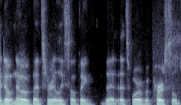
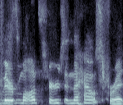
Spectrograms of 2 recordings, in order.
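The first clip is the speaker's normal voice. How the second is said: put-on stoner cartoon voice, pitched higher; 12 semitones higher than usual. Showing an impression done earlier this week: Shaggy from Scooby-Doo voice. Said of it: "alt-right Shaggy from Scooby-Doo".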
